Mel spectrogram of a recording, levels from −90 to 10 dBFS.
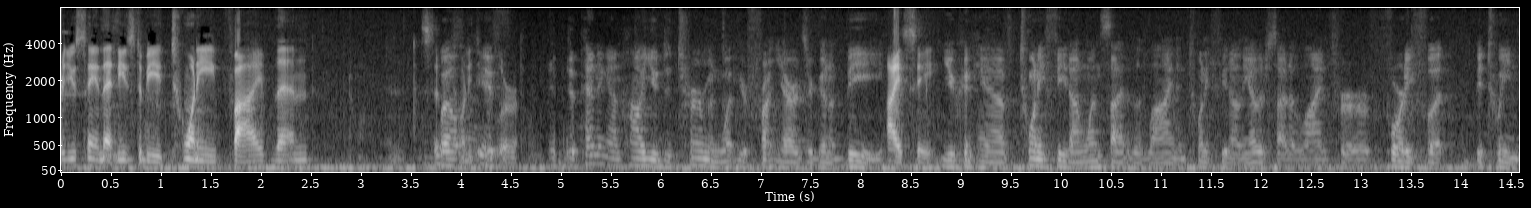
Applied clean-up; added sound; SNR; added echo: none; none; none; none.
